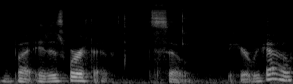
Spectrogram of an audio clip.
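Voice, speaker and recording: A woman's dark, mellow tone, somewhat breathy, with lively intonation. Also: very clean recording, silent background. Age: 60s. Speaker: beauty vlogger. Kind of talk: casual talk to camera.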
